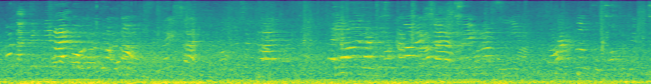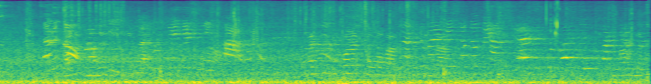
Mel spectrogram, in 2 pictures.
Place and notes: Na Slupi, children play ground
Children playing in the snow at the playground leisure time center opposite to the hospital of Saint Alzbeta.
